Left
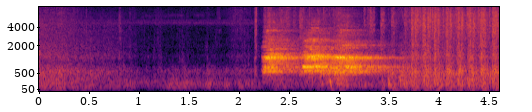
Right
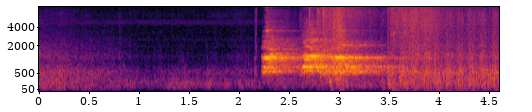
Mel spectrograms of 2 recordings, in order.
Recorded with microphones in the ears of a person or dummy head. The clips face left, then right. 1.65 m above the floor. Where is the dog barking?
60° right (ahead or behind), 3 m; by 3.2 s 40° right (ahead or behind), 3 m.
